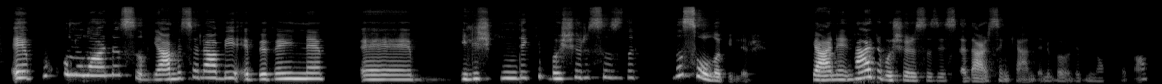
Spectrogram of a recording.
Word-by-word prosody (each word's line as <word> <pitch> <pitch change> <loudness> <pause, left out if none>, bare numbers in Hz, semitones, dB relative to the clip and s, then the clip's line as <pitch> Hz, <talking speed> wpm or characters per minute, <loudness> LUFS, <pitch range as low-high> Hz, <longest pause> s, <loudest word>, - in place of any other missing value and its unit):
Eee, 300 -1 +4
bu 400 -1 -10
konular 425 -3 +3
nasıl? 425 - -6
Yani, 230 +1 +5
mesela 300 +2 +1
bir 290 -2 -3
ebeveynle, 260 +2 +3 0.4
eee, 220 0 -2 0.4
ilişkindeki 285 +5 -3
başarısızlık 310 +3 -5 0.3
nasıl 425 +3 -1
olabilir? - - -2 0.4
Yani, 210 +1 +4
nerede 310 -1 +4
başarısız 180 -3 -6
hissedersin 165 -1 -9
kendini - - -20
böyle - - -23
bir - - -28
noktada? 150 +10 -26
265 Hz, 110 wpm, -23 LUFS, 220-310 Hz, 0.4 s, Yani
